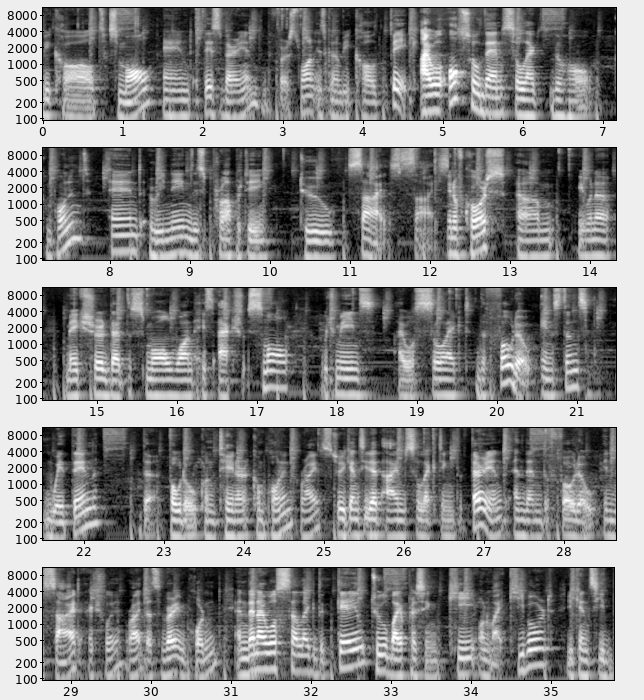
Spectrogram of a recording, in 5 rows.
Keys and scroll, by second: 0.0-1.1 typing, 1.1 Return, 3.9-4.6 typing, 10.8-11.9 typing, 33.8 k.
